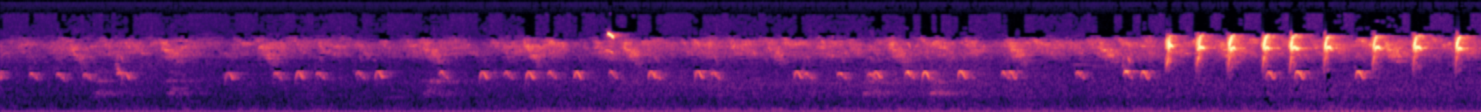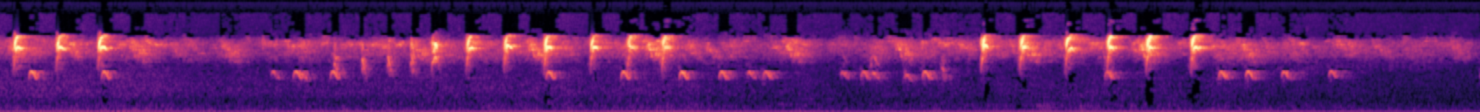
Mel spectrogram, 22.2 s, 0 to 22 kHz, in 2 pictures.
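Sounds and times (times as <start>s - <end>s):
Eurasian blackbird Turdus merula giving high ticking notes and chirps: 0.0s - 22.1s.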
